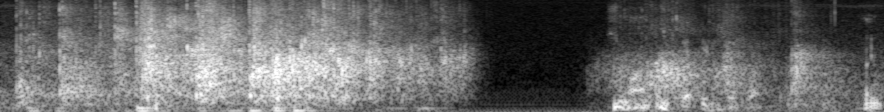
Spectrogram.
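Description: Conference audience applauding for a speaker, a dense wash of many hands clapping that fades out, a short gap, then a brief return of clapping, heard from within the room with no talk.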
